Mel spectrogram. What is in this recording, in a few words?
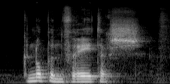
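"knoppenvreters", Dutch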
